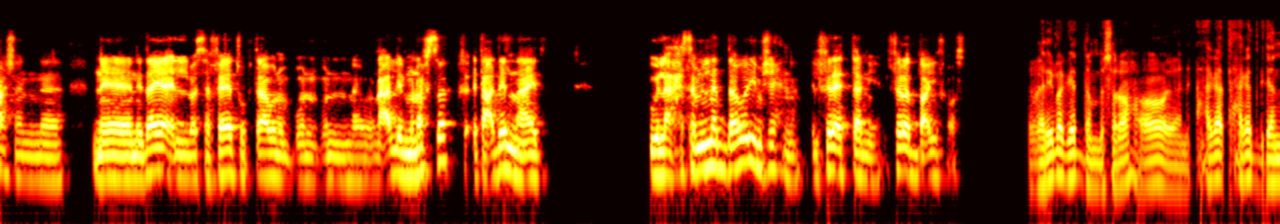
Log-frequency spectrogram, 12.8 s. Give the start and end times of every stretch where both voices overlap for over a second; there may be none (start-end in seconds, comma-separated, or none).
none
